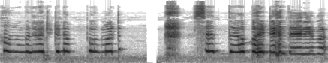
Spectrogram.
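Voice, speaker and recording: An actress gives voice to a devoted young wife from the Tirunelveli area, weeping and pleading at her husband's side. Her voice sits very high and rings bright. Sobs and shaky half-laughs keep running through her words. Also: unhurried, slight background noise. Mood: tearful. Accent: Tirunelveli Tamil.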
